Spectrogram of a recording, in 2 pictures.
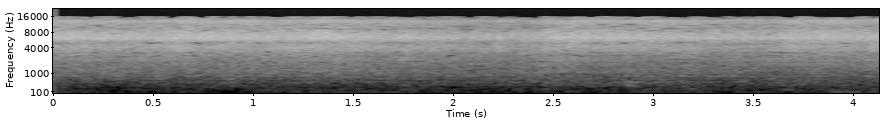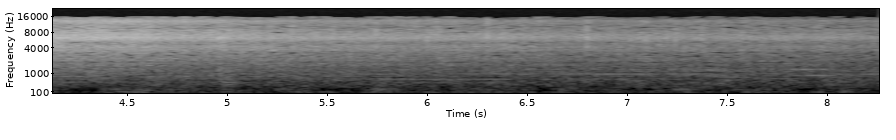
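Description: Wet onion, ginger and garlic paste sizzling in hot groundnut oil in a steel kadai, a steady frying hiss that dies down over the last few seconds as the paste's moisture cooks off.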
